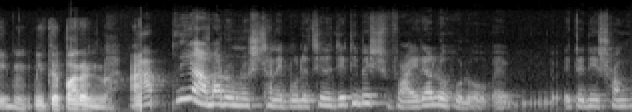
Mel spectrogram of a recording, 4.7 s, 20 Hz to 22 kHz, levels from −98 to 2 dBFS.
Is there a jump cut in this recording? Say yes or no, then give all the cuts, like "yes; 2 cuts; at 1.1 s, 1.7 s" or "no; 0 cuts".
yes; 1 cut; at 1.0 s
